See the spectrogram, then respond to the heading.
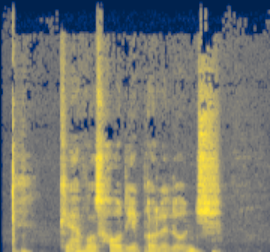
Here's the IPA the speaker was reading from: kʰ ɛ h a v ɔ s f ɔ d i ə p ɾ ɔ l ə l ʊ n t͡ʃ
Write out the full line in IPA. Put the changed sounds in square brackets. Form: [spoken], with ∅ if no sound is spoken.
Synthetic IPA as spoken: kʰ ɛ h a v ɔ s [h] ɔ d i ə p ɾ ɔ l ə l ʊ n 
